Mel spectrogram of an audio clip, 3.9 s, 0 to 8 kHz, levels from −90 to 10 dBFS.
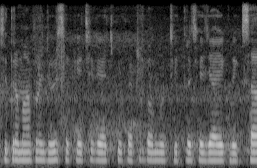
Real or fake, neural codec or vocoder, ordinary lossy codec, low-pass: real; none; Opus, 64 kbps; 7.2 kHz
